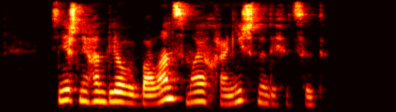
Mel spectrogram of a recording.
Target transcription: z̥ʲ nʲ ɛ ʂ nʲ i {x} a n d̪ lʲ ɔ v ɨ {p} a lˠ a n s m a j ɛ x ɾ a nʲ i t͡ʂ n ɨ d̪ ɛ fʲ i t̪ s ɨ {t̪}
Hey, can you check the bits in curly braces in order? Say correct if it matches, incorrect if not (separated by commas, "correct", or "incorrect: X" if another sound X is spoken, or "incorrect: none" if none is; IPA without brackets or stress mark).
incorrect: ɣ, incorrect: b, correct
